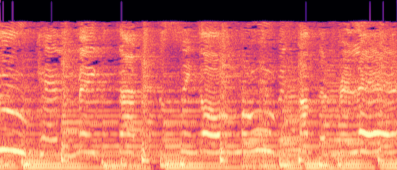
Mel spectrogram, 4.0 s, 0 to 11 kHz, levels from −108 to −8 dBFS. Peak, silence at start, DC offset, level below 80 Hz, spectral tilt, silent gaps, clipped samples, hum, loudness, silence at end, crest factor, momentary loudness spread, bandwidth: 0 dBFS; 0 s; under 0.1%; -22 dBFS; -4 dB/octave; none; under 0.1%; none; -11 LUFS; 0 s; 10 dB; 4 LU; 7.4 kHz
